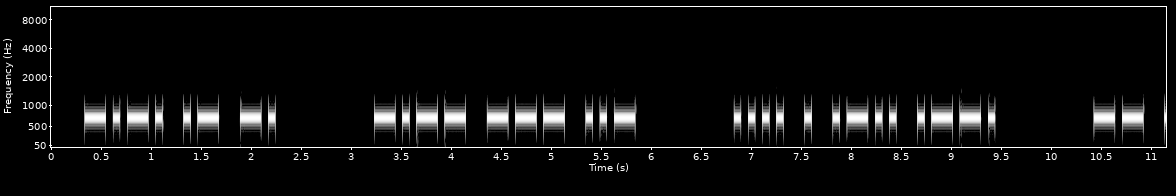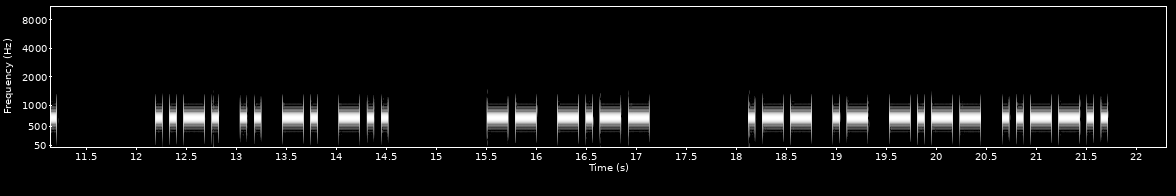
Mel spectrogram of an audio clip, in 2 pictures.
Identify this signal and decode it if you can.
Morse code, heard as a keyed tone, about 17 wpm, 700 Hz. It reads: CAN YOU HELP ME FIND MY WAY?
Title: 2x Word-Spacing - Sentences from Top 200 Words - 17wpm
